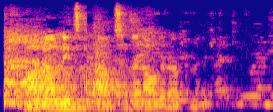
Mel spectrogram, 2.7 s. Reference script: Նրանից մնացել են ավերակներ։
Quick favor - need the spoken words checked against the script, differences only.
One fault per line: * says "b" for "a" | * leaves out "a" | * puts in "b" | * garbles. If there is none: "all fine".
all fine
